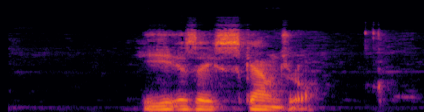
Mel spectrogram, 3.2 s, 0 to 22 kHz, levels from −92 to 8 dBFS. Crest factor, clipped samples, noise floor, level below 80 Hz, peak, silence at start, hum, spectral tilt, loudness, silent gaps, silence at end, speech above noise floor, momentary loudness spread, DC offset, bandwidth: 22 dB; under 0.1%; -74 dBFS; -58 dBFS; -4 dBFS; 1.05 s; none; -3.5 dB/octave; -21 LUFS; none; 0.35 s; 52 dB; 25 LU; under 0.1%; 9.4 kHz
